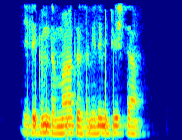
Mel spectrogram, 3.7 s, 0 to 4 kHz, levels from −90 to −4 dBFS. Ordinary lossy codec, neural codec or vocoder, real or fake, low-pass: MP3, 24 kbps; none; real; 3.6 kHz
